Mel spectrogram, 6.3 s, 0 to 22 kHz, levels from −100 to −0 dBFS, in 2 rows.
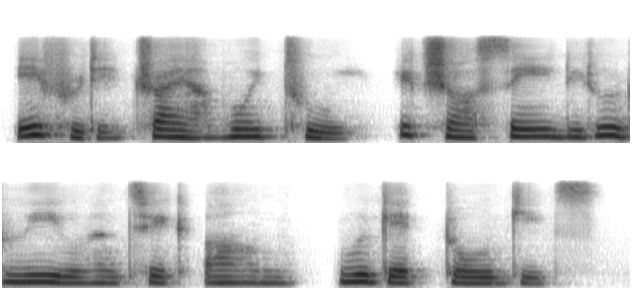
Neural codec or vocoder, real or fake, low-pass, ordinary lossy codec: codec, 16 kHz, 0.3 kbps, FocalCodec; fake; none; none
